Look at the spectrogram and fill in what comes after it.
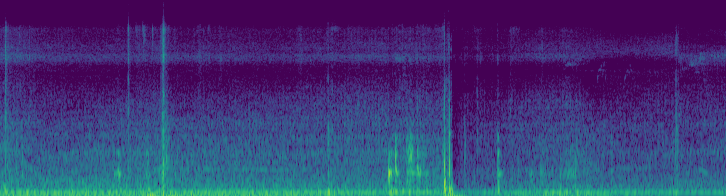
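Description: Off-road Toyota Land Cruiser's engine idling with a steady low drone, heard from a few steps away, with a few sharp knocks of footsteps and brush; the drone drops lower after a knock about four and a half seconds in.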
